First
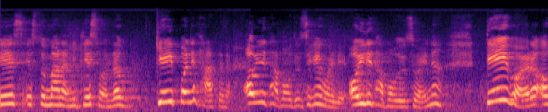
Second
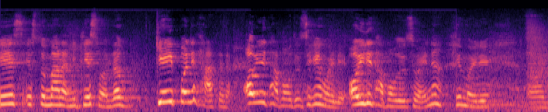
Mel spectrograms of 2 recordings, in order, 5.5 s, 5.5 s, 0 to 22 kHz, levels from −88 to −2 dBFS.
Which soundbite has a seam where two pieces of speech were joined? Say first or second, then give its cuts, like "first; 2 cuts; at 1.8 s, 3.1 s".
second; 1 cut; at 4.5 s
